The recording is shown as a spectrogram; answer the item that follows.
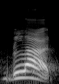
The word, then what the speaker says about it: blood: Kemudian apalagi mood ya, itu double O itu dibaca U, tapi seperti banjir tidak dibaca U, tapi dibacanya A, flood, darah, blood.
